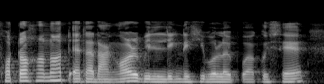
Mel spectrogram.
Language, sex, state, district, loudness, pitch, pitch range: Assamese, male, Assam, Kamrup Metropolitan, -20 LUFS, 125 Hz, 120-155 Hz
